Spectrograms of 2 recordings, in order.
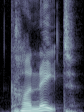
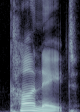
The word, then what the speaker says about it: connate: different um next word connate or carnate emphasis on either syllable c-o-n adjective from 1641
